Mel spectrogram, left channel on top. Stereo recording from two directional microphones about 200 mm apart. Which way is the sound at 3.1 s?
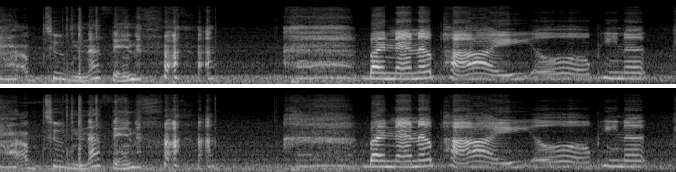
15° left (ahead or behind).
